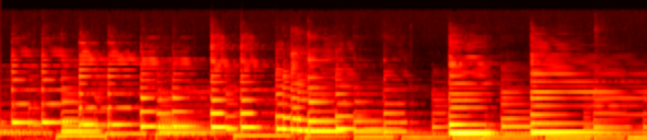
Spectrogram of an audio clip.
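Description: Jazz trio of grand piano, electric guitar and electric bass playing a slow jazz ballad, the piano's melodic lines to the fore in a run of quick notes over sustained electric bass notes, with a louder chord about four and a half seconds in.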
